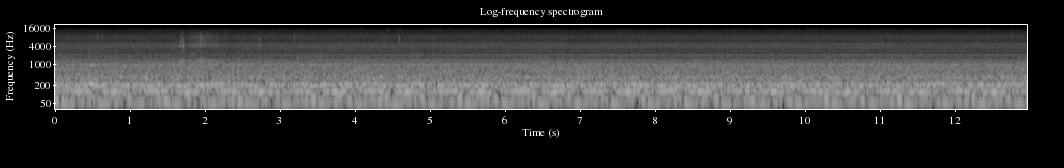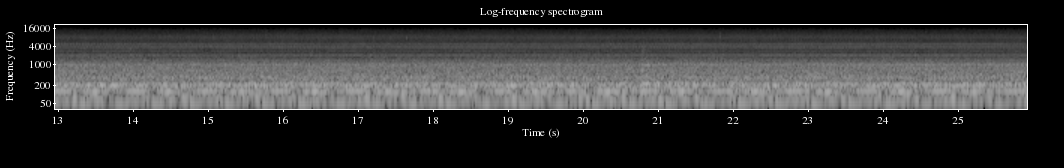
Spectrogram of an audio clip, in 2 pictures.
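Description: Steady low hum with an even hiss, unchanging throughout, with one faint brief rustle about two seconds in.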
